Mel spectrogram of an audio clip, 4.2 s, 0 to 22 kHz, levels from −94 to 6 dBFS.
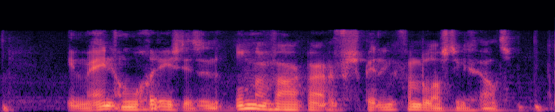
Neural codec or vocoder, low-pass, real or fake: codec, 16 kHz, 2 kbps, X-Codec, HuBERT features, trained on balanced general audio; 7.2 kHz; fake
